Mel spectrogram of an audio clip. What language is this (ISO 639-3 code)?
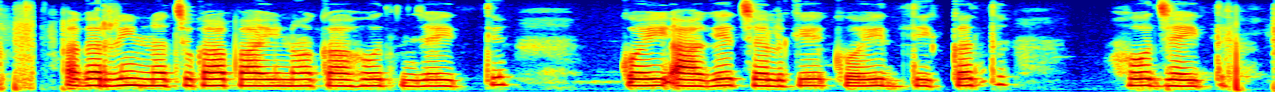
mag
